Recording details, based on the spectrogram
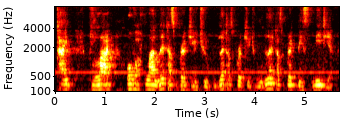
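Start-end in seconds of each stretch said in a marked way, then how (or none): none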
